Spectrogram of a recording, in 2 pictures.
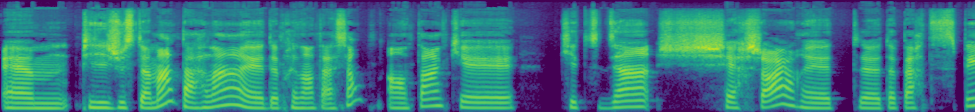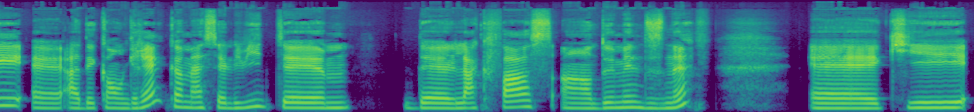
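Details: Adult woman speaking French; normal speech.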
